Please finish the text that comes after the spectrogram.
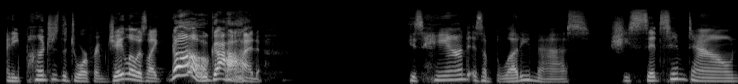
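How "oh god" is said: loud, pitched-up dismay; mock horrified cry. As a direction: cry out in hammed-up horror. Retold woman seeing him punch door.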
